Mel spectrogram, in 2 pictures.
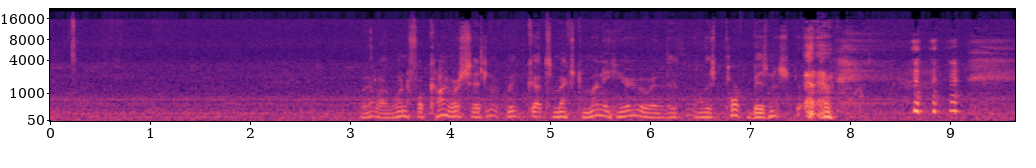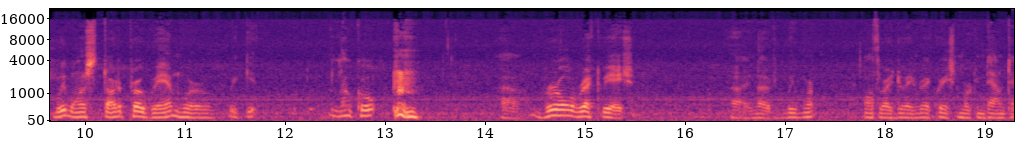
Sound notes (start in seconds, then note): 7.5 BOTH laugh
